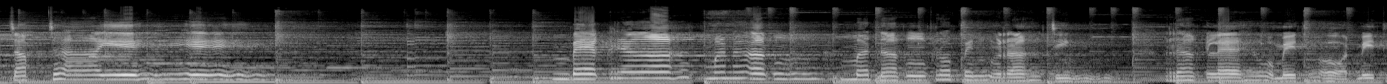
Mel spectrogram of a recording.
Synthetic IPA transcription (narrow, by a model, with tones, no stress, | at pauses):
t͡ɕa˨˧˩p̚t͡ɕa˧˨˩j | bɛː˨˩k̚ɾa˧˥˧k̚ma˧na˧k̚ | ma˧na˧˩k̚ŋkʰɾɔ˦˥pe˧nɾaː˧˥t͡ɕi˧ŋ | ɾa˦˥k̚lɛː˦wma˧˩jt̪ʰɔ˨˩t̪̚ma˧jt̪ʰ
